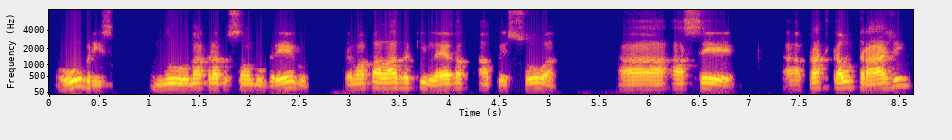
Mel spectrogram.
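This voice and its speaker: A man's voice: mid-range voice, dark tone. A man who is a pastor, explaining Greek word meanings to a church book club over a video call in a teaching tone. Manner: explanatory, teaching tone with frequent fillers.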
